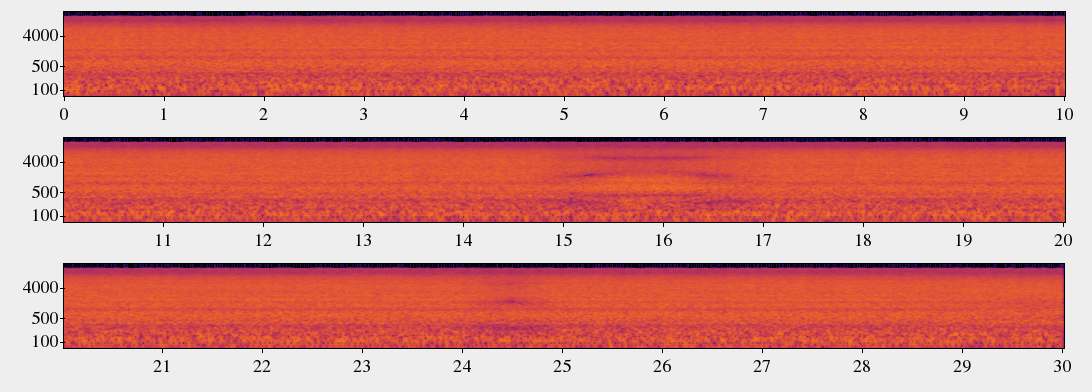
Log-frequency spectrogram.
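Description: Waterfall: water plunging over rock ledges into a pool, a steady, even rush.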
